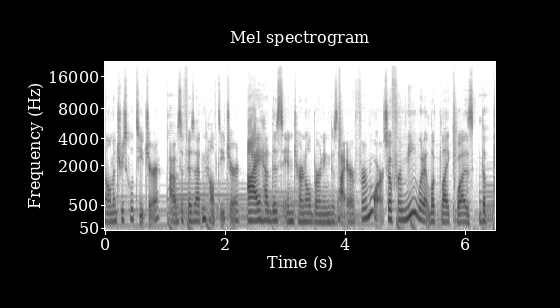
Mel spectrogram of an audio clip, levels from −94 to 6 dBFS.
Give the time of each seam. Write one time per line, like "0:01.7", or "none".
0:04.6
